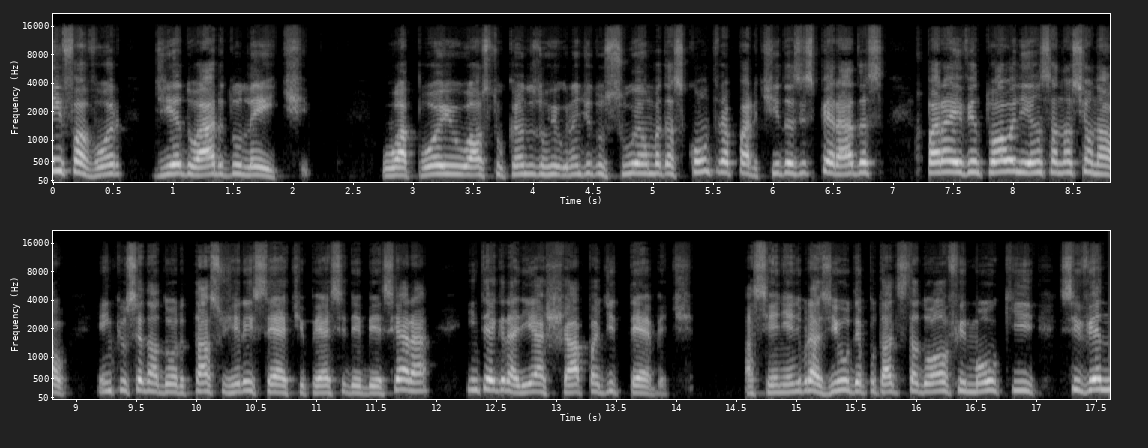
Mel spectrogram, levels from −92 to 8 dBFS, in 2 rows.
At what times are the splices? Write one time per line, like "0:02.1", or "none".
0:14.5

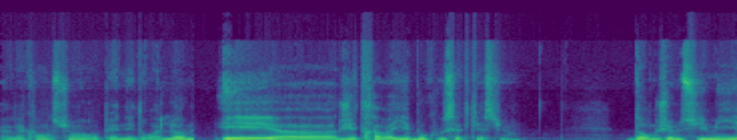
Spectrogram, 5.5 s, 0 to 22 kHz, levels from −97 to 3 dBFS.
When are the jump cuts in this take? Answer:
0:01.4
0:02.5

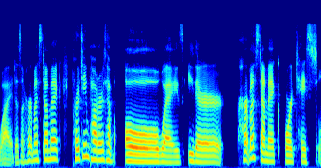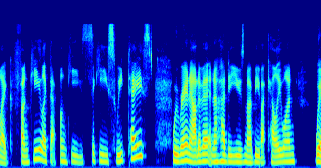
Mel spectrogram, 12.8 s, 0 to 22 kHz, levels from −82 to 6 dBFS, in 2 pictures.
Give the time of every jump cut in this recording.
0:01.3
0:09.9
0:11.6

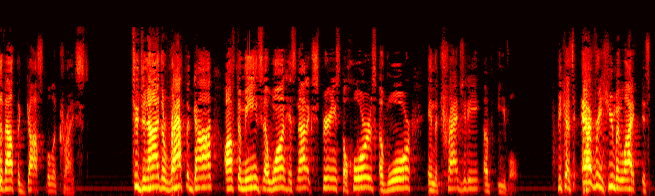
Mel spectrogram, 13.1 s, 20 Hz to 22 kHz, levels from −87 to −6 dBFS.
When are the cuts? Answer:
0:11.0

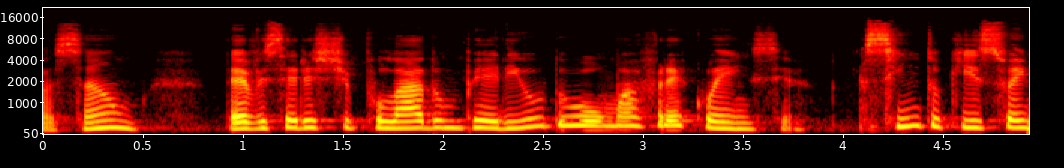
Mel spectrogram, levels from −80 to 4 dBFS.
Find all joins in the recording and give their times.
0:04.0

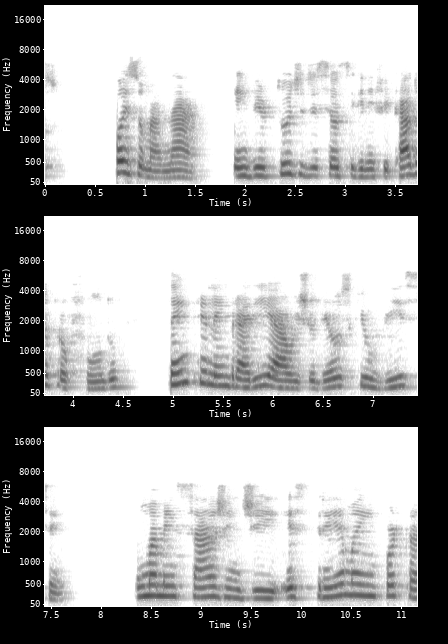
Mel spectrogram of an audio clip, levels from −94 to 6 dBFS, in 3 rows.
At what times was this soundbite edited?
none

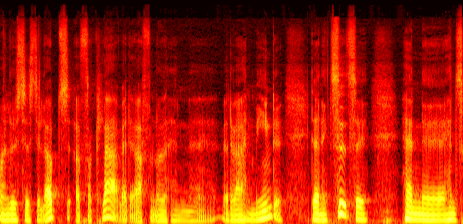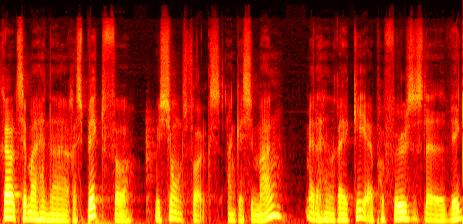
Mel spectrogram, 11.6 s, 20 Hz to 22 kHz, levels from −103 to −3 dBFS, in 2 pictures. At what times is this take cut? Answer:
0:02.1

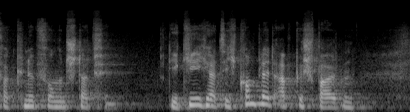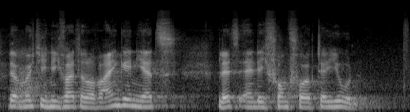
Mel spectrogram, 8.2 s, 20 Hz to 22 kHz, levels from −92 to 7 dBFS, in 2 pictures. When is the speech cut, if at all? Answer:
0:01.7
0:04.2

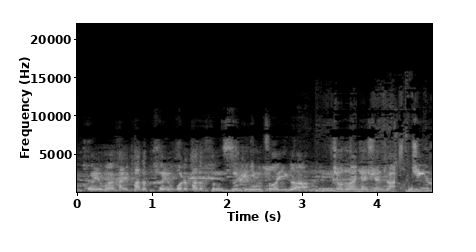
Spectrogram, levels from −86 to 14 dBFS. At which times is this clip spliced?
0:02.2

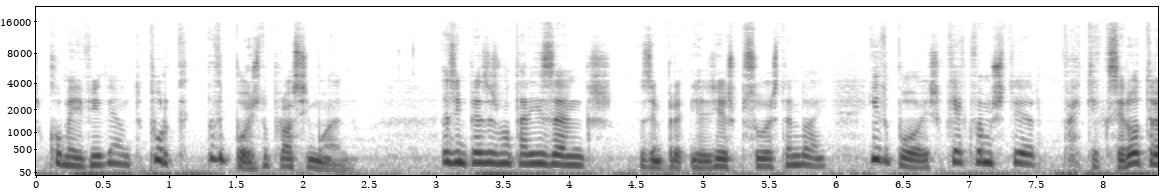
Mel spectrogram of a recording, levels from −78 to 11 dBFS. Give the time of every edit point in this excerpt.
none

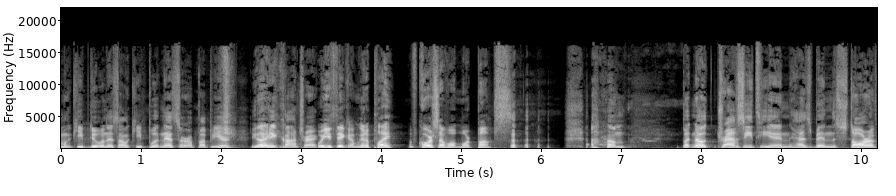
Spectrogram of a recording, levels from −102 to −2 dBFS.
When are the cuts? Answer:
none

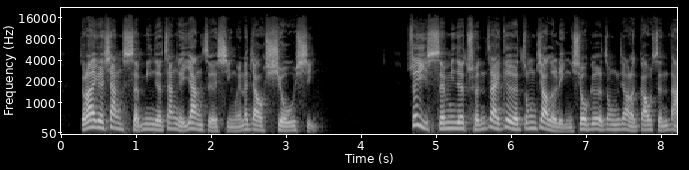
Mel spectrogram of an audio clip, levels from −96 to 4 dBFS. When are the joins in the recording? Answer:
none

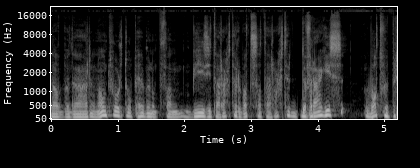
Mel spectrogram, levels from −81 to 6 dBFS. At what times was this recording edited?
none

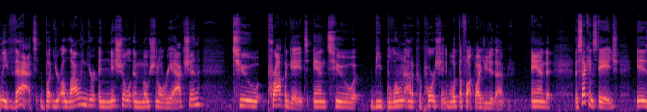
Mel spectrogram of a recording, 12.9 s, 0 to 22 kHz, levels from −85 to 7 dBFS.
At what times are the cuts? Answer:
0:08.9

